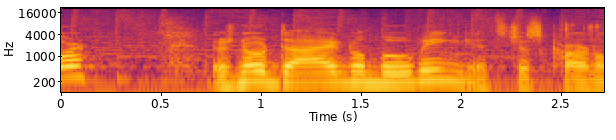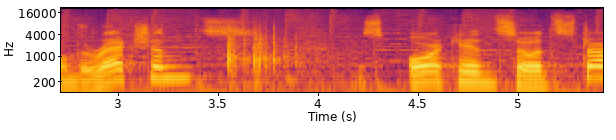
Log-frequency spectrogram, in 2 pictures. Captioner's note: dice rattle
